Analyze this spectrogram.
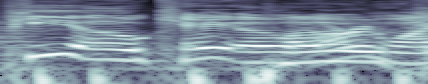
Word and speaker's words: Pokorny: It's phonetic. P-O-K-O-R-N-Y. Pokorny. Pokorny. Now, in Chicago, it might be pronounced Pokorny. Pokorny is the other pronunciation.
